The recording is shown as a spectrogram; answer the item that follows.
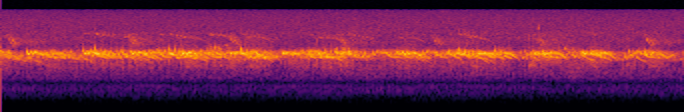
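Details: Green bee-eater calling in a continuous run of high, rolling, trilled chirps that overlap into one unbroken chatter, with no pause and no other clear sounds.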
